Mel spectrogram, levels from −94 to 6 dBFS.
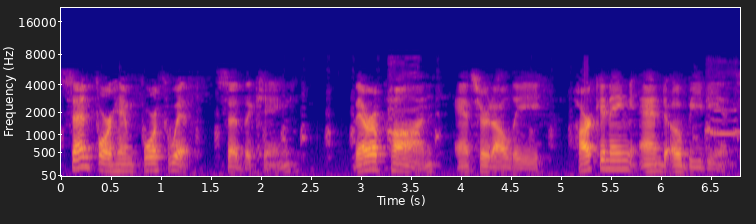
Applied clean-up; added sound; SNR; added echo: none; Chicken, rooster; 18 dB; none.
